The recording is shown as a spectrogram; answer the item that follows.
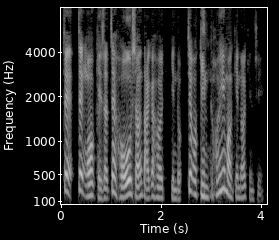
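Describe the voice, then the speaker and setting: Man, Hong Kong Cantonese accent, preaching pastor, mellow tone, slightly high pitch, exhorting, rhetorical questions, dry sound. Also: lively intonation, racing, no echo. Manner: exhorting, asks rhetorical questions and check-in tags. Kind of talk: conversational sermon with scripture readings.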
